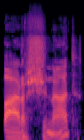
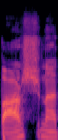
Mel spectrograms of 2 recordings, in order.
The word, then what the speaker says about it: पार्श्वनाथ: अब अगर आप प्रोनाउंसिएशन को देखोगे पार्श्वनाथ, तो कहीं से बीच में जो श आ रहा है वो कहीं से न कहीं आपको स्नेक की तरह साउंड करता है ना?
